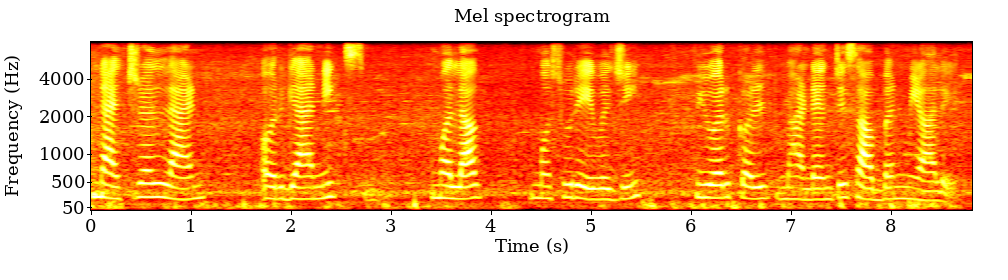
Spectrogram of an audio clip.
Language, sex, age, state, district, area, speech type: Marathi, female, 18-30, Maharashtra, Sindhudurg, rural, read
